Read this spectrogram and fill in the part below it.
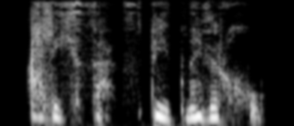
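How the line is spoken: Whisper. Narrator (Russian): прошептала я

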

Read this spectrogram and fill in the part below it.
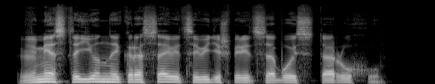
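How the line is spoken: Clear, calm, smiling. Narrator (Russian): закончила Акта своим ясным голосом, спокойно улыбаясь

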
